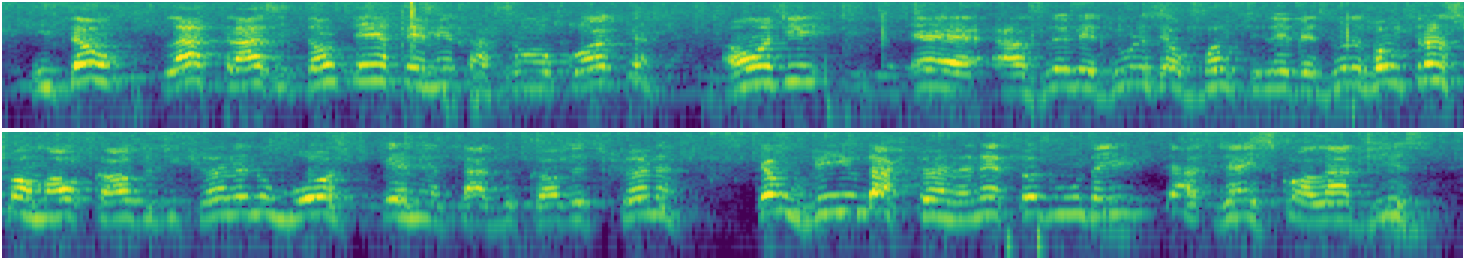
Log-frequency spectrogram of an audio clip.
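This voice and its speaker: Noticeable background noise sits behind a man with extremely high pitch. He speaks at a moderate pace with ordinary pitch variation. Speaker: cachaça distillery owner, tour guide. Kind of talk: guided tour. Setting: on-site tour of distillery.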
